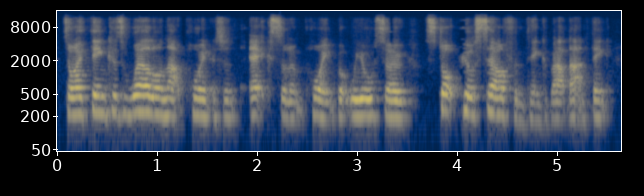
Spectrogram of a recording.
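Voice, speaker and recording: A woman's voice: medium pitch, steady tone, brisk, darkish tone. A woman on a discussion panel giving reflective advice about confidence.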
